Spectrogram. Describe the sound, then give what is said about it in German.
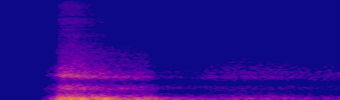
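A deep, long inhalation through the nose as a breathing exercise: one loud, breathy draw lasting about a second that then fades into a soft, airy tail. “einfach tief durch die Nase lange einatmen, bis einfach nichts mehr reingeht.”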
